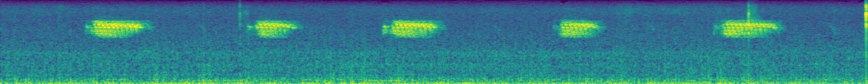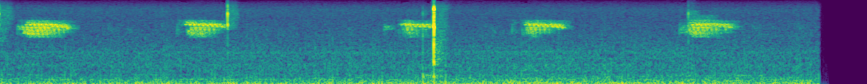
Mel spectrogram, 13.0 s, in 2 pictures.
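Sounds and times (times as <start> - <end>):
bird harsh call: 0.6 - 1.2, 1.8 - 3.4, 4.2 - 4.6, 5.4 - 5.9, 6.6 - 7.1, 7.8 - 8.2, 9.4 - 10.8, 11.6 - 12.1.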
